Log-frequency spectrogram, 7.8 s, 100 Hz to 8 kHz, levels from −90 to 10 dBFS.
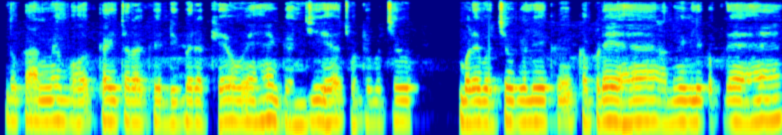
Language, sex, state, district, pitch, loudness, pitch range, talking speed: Hindi, male, Bihar, Purnia, 155 Hz, -20 LUFS, 150-155 Hz, 200 wpm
